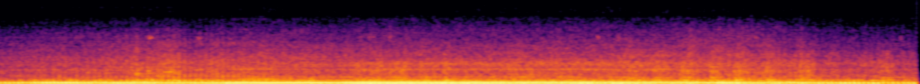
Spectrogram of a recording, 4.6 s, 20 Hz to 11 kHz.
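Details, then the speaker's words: Can-Am Maverick X3 under load after fitting the new secondary clutch spring: firm steady drone rising and falling gently, no flaring or surging; vehicle asks for low gear instead of slipping; CVT belt grips, no belt slip. "that means you got no belt slippage whatsoever like watch this here i don't know if you can see that in the gauge there let's press on it it's asking me for low gear it won't even slip with that spring now in low gear"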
